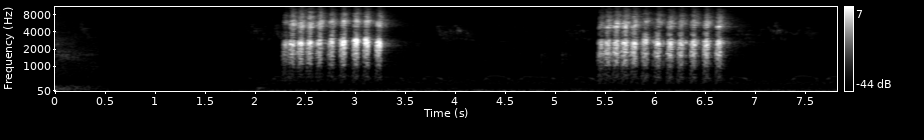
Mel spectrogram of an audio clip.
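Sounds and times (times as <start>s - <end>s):
raven giving harsh caws: 2.3s - 3.6s, 5.4s - 6.9s.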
